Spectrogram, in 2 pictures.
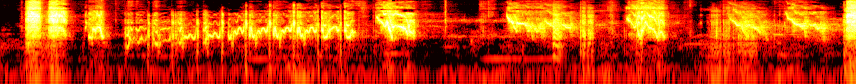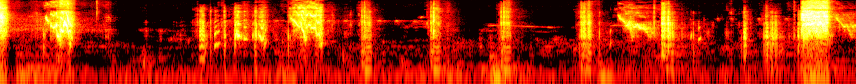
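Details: Budgerigar contact calls, described as happy: a buzzy pulsed warble at the start, then scattered sharp clicks and chirps with silent gaps between them.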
